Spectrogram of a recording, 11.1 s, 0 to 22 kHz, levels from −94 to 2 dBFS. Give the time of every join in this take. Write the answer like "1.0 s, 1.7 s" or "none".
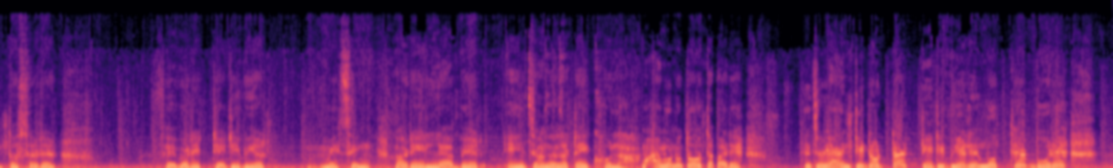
3.8 s, 4.9 s, 6.4 s, 9.1 s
